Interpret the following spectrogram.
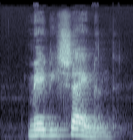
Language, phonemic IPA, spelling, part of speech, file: Dutch, /mediˈsɛinə(n)/, medicijnen, noun, Nl-medicijnen.ogg
- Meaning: plural of medicijn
